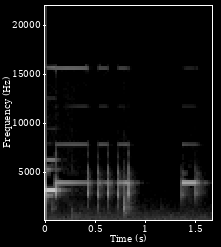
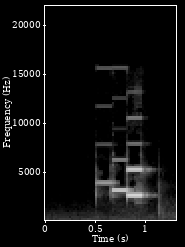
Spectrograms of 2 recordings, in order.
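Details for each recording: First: DJI Mavic Air controller after pressing return-to-home: a brief initial high chime then repeated quick high beeps continuing until the drone returns; pressing the button again or pause stops it. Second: DJI Mavic Air remote controller being switched off: quick three-note chime stepping down in pitch, the normal power-off sound, not a warning.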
